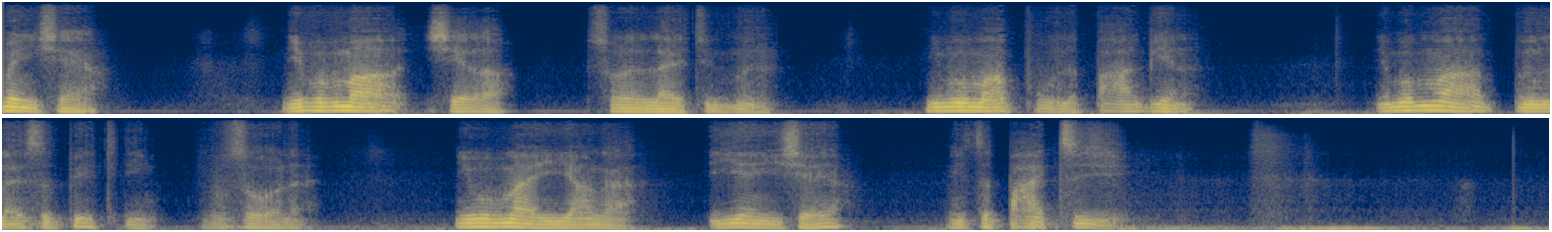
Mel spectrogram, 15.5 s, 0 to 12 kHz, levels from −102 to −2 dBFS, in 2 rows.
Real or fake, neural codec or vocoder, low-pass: fake; codec, 16 kHz in and 24 kHz out, 0.4 kbps, LongCat-Audio-Codec, fine tuned four codebook decoder; 10.8 kHz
